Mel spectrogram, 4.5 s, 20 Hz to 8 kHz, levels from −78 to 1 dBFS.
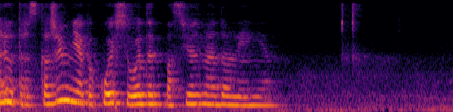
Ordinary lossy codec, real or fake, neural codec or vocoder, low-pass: Opus, 64 kbps; fake; codec, 16 kHz, 0.9 kbps, LongCat-Audio-Codec; 7.2 kHz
